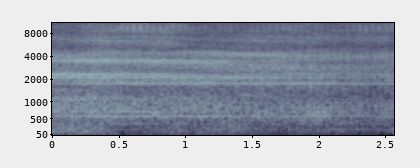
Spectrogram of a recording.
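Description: A radio-controlled model helicopter flies at an outdoor model aircraft meeting, its rotor and motor giving a steady whine that drifts slightly farther away over a couple of seconds, with no talking.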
